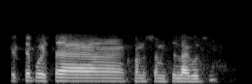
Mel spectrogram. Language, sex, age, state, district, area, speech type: Odia, male, 45-60, Odisha, Sambalpur, rural, conversation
